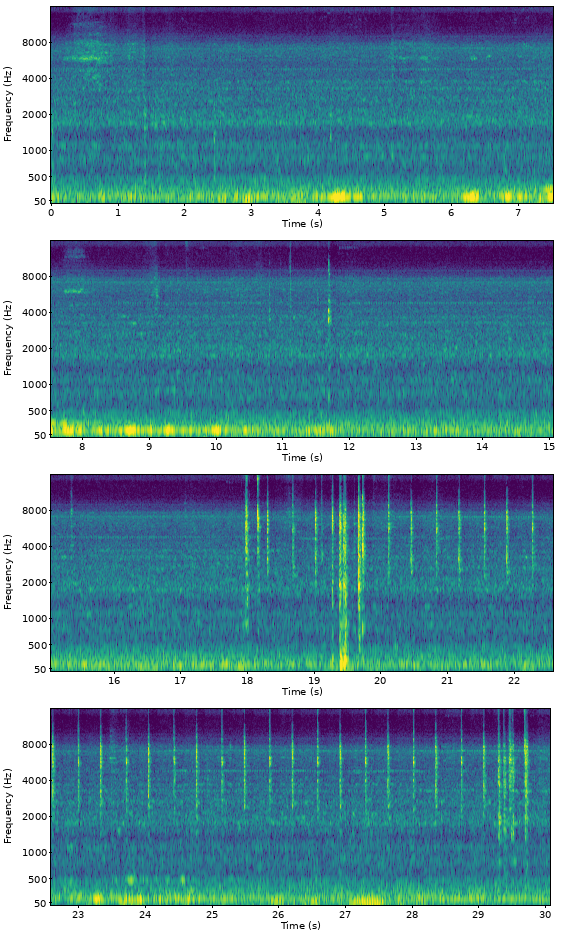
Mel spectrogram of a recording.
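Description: Low, steady hum of a vehicle heard from inside a car cabin, with a few louder swells in the first third. In the last third a run of faint, evenly spaced ticks comes in, a little over two a second.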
